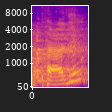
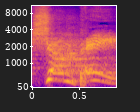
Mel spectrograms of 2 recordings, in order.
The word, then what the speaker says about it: champagne: while you pour my pagging. Take the glass from me, Chives! Sorry, sir. We need to get your brain skinned, you old fuck! Well, you know it's pronounced champagne and not pagging.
